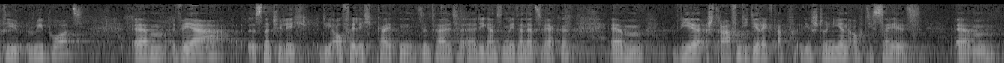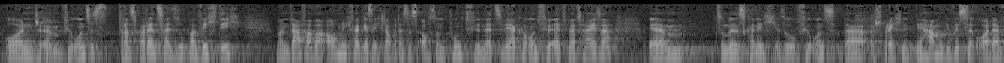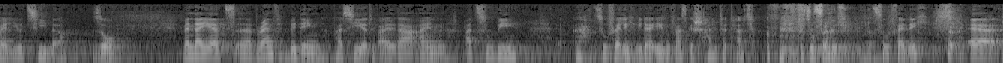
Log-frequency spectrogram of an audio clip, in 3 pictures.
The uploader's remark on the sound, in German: Die zweite Aufnahme live von der großen Bühne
